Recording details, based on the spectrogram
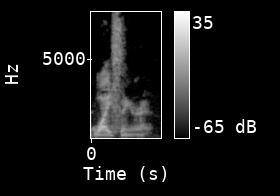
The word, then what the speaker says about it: Weissinger: Weissinger. Weissinger.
